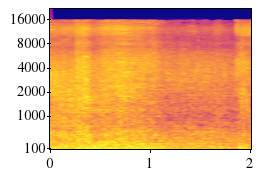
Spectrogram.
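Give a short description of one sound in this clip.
Fire crackles and sizzles in a burst.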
